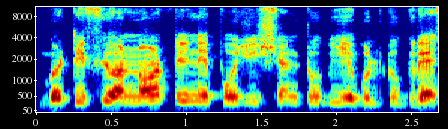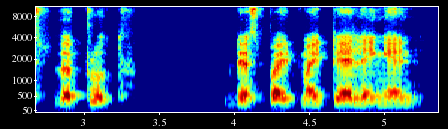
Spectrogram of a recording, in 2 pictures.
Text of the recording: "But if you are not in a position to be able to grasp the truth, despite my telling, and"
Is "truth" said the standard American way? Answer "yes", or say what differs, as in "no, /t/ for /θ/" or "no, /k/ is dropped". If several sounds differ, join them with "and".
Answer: no, /t/ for /θ/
